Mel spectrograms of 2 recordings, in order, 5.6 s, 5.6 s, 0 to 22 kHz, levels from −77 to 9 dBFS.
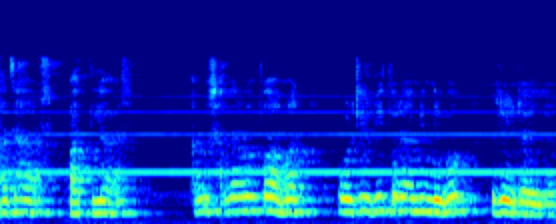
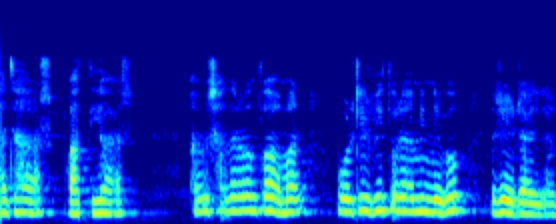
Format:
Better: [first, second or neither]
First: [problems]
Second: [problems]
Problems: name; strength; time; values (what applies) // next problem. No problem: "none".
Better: second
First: background sound (Wind instrument, woodwind instrument); 18 dB below the speech // room echo; dies away in 0.8 s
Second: none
